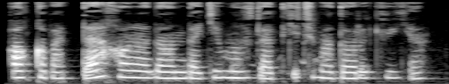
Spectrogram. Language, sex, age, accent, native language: Uzbek, female, under 19, Toshkent shahri, Uzbek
